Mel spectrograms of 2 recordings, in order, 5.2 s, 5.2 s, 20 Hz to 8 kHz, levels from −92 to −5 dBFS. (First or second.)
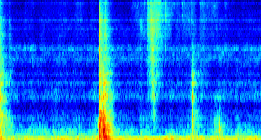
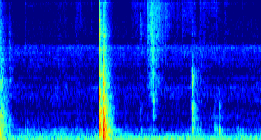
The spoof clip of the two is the first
